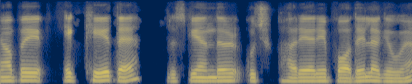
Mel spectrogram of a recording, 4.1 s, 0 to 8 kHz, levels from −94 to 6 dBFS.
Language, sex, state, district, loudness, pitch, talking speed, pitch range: Hindi, male, Chhattisgarh, Balrampur, -18 LUFS, 130 Hz, 220 wpm, 125-135 Hz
